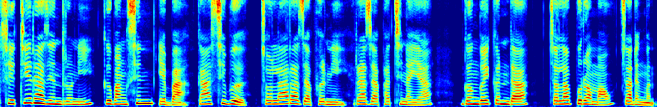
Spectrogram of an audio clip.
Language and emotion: Bodo, neutral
